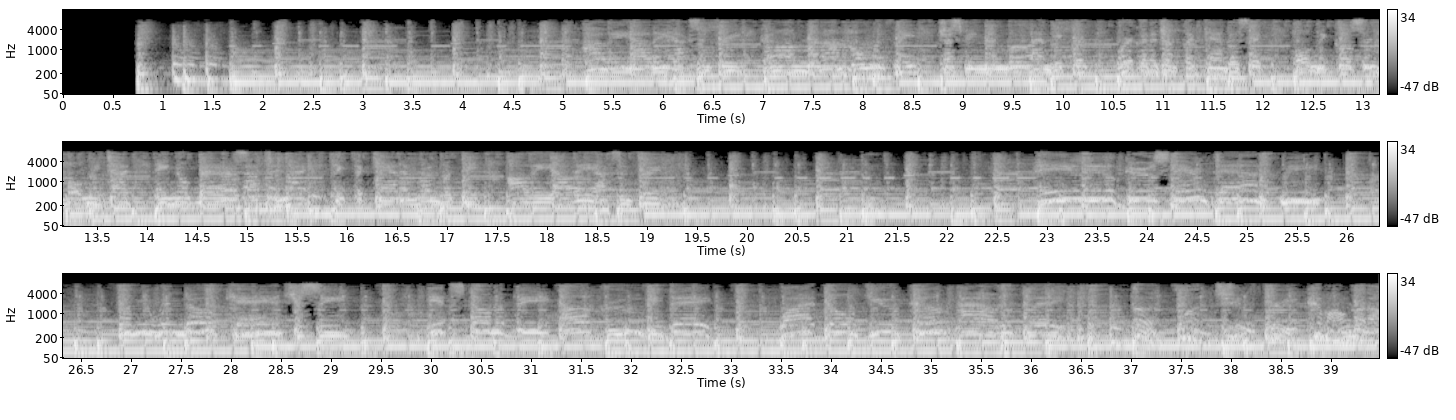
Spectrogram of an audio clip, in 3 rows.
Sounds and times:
Music: 0.7 - 39.4.

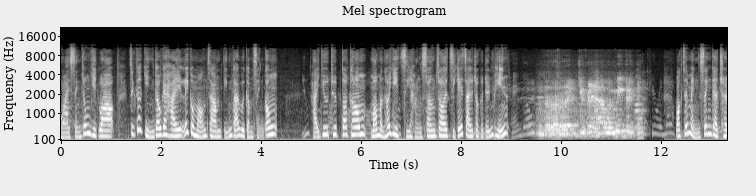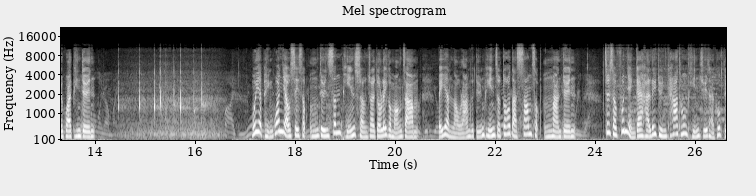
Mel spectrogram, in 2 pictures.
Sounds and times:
Speech: 0.0 - 14.5, 16.6 - 26.6.

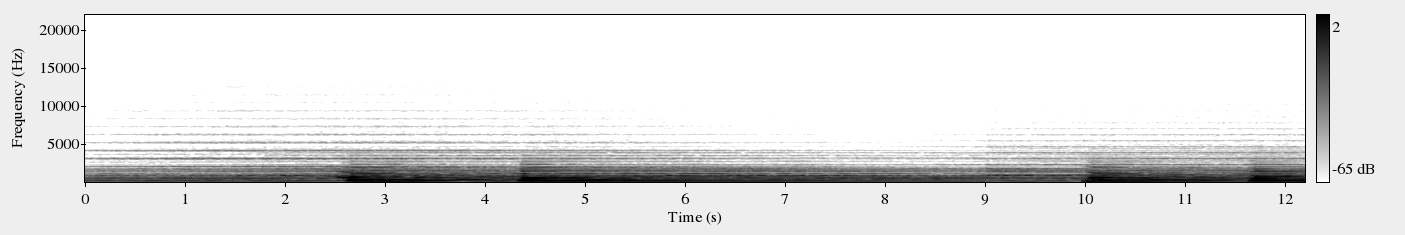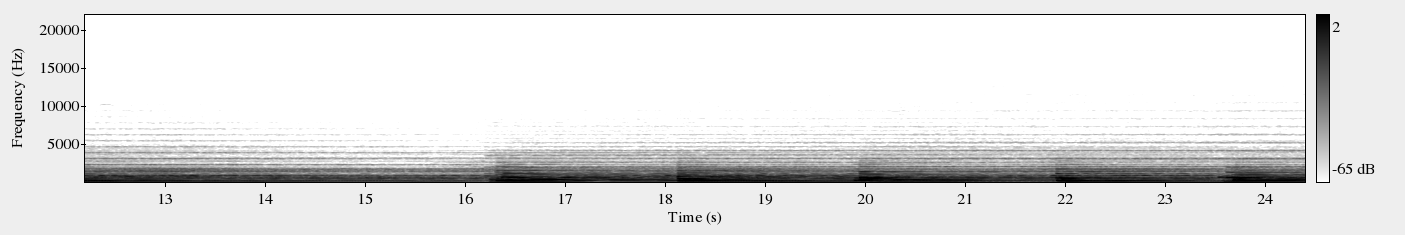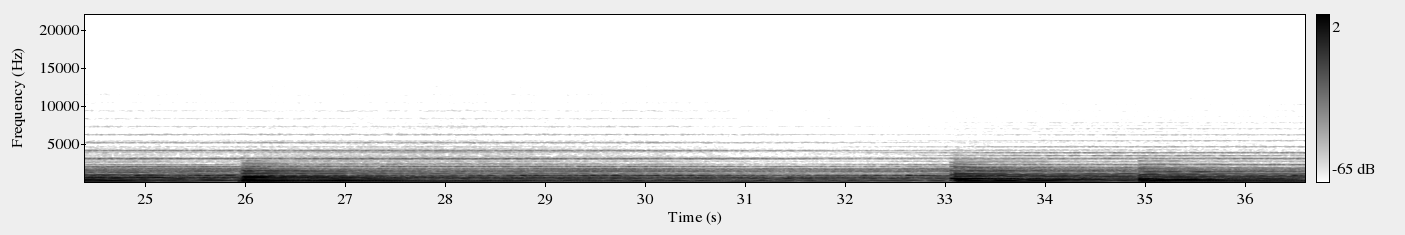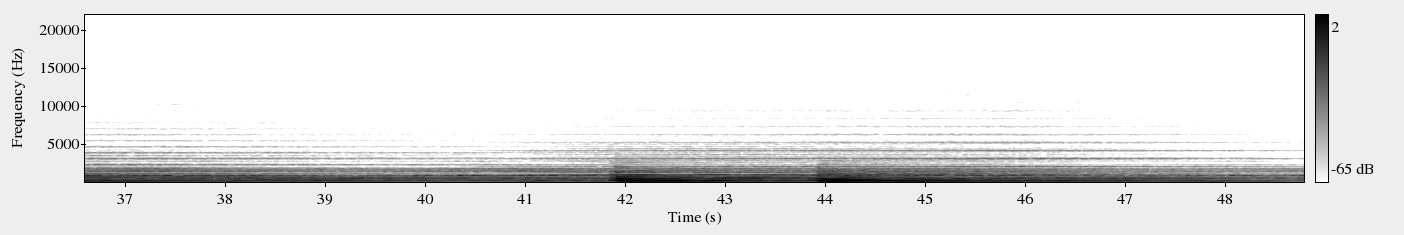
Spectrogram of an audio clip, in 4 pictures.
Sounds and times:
Music: 0.0 - 48.7.

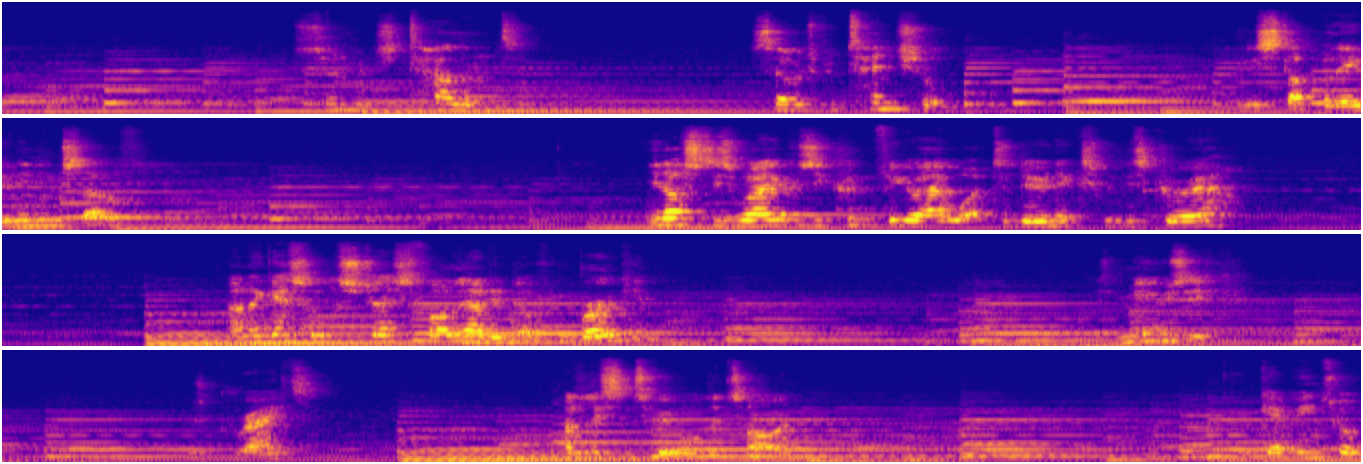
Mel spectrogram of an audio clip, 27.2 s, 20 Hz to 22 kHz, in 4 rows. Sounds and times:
Music: 0.0 - 27.1
Narration, monologue: 0.0 - 27.1.

